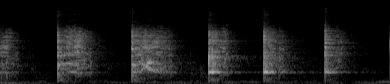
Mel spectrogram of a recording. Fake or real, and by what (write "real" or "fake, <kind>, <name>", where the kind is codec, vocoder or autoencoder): real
